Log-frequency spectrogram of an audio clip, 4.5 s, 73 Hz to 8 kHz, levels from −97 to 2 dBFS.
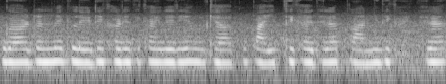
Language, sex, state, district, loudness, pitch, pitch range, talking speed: Hindi, female, Uttar Pradesh, Etah, -14 LUFS, 255 Hz, 250-260 Hz, 295 wpm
